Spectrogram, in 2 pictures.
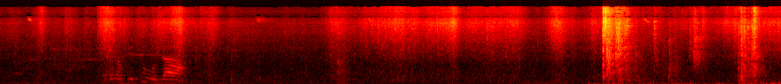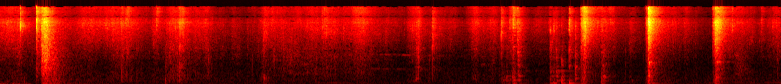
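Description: Footsteps crunch and rustle on dry leaves and twigs nearby.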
